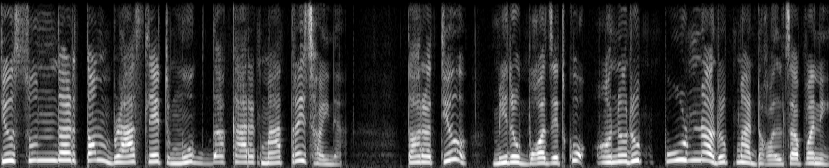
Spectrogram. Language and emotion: Nepali, happy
